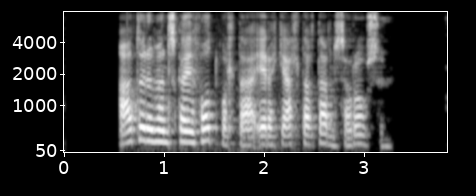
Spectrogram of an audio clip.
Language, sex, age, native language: Icelandic, female, 30-39, Icelandic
